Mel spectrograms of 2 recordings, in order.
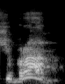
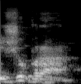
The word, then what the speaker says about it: Jibran: say in Arabic, we say his name is Jibran, and we have the word, even we say Jibran and Jibran. So I write it most often with J, not G.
